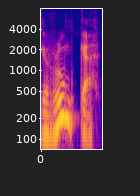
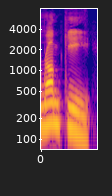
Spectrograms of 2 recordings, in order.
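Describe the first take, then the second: First: The name ends with an 'uh' sound. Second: The name ends with a 'key' sound. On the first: This is how it would be said in Germany. "Unless we're in Germany, then it'd be Rumka" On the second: This is the usual local pronunciation. "Second part sounds like the thing you used to open a door"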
